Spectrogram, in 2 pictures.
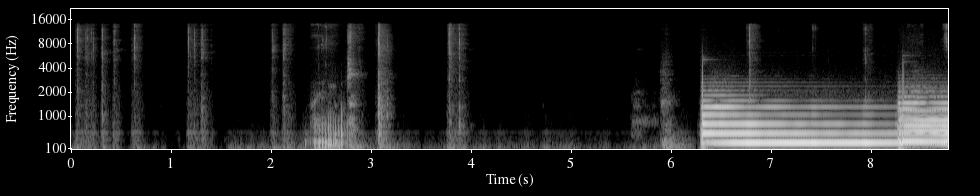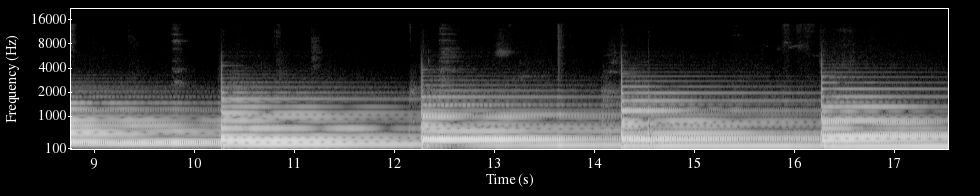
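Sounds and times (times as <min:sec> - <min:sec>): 
chromatic scale played as a music-software example: 0:06.4 - 0:17.5.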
